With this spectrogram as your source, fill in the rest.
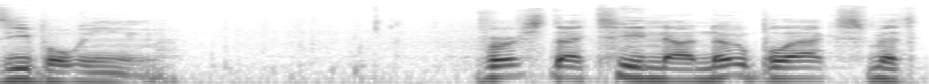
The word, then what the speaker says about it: Zeboim: Yeah, and that's pronounced Zeboim.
